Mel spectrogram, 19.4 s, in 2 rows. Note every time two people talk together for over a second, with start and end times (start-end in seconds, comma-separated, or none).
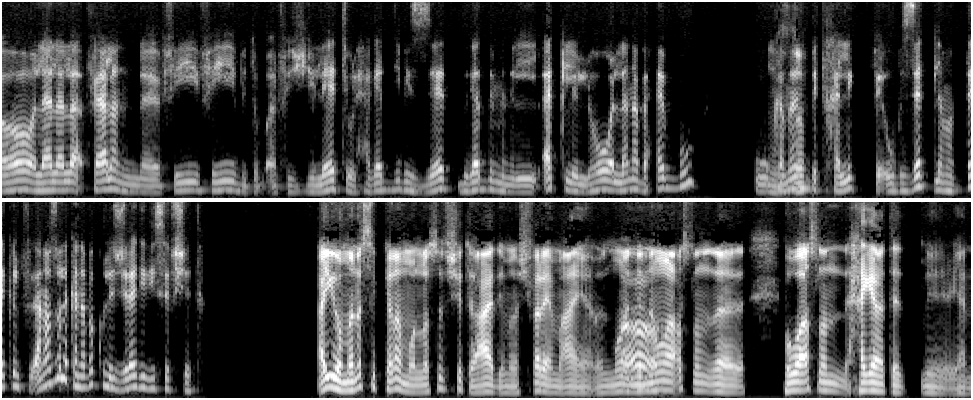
none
